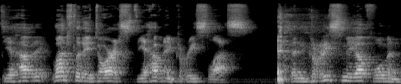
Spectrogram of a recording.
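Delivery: put-on Scottish accent. Showing the only impression the speaker knows, Groundskeeper Willie Scottish accent. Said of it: "accurate Scottish accent".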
